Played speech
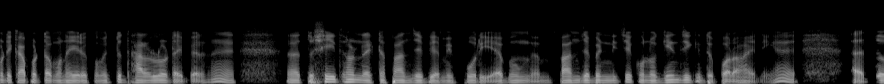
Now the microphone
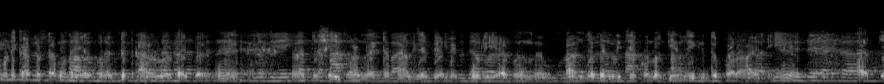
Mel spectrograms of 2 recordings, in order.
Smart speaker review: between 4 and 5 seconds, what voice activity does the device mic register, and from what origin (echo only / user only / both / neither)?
both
